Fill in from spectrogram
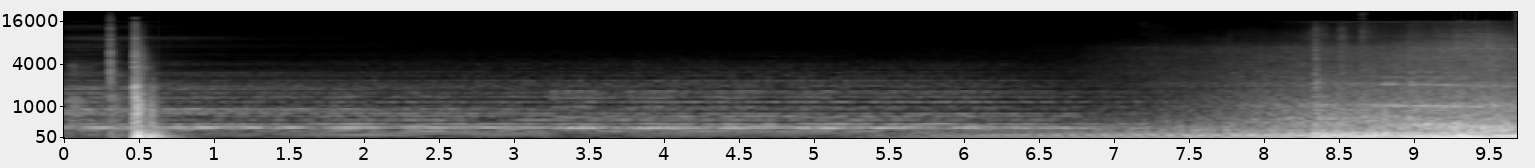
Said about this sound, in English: I'll climb onto the train and make my way to the locomotive.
